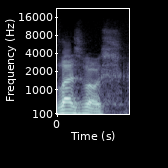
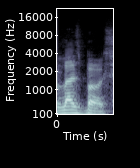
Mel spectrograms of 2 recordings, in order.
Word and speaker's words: Lesvos: people doing volunteer work on the island of Lesvos, or Lesbos, it can be pronounced either way, just off the Turkish coast.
